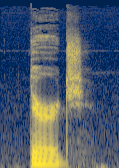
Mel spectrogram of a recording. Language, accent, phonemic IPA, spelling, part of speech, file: English, US, /dɝd͡ʒ/, dirge, noun / verb, En-us-dirge.ogg
- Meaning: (noun) 1. A mournful poem or piece of music composed or performed as a memorial to a deceased person 2. A song or piece of music that is considered too slow, bland or boring; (verb) To sing dirges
